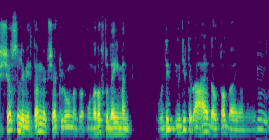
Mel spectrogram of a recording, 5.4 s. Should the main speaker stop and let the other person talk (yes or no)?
yes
